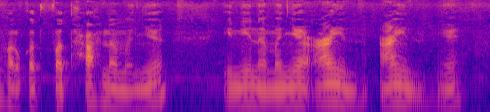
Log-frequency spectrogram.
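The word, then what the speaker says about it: عين: fathah namanya ini namanya Ain Ain ya pelafalannya makhorijul hurufnya diambil dari tenggorokan boleh nyoba ditarik cara bacanya di apa namanya ditekan Di dalam tenggorokan ya Ini namanya a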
